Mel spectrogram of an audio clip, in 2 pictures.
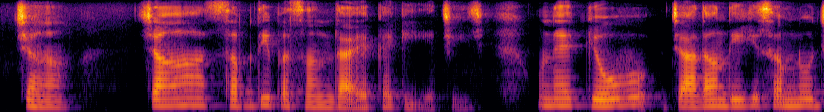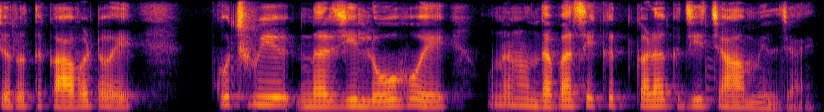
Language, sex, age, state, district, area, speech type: Punjabi, female, 45-60, Punjab, Tarn Taran, urban, spontaneous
